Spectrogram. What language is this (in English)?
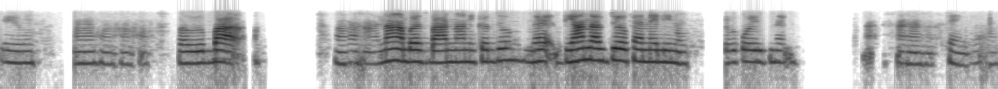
Gujarati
